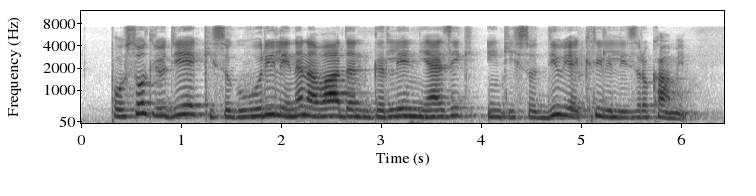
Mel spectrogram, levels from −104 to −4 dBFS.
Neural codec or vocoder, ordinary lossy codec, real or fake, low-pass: none; none; real; 7.2 kHz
